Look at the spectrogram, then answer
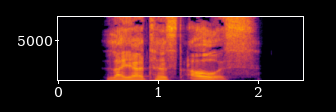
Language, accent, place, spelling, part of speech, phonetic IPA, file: German, Germany, Berlin, leiertest aus, verb, [ˌlaɪ̯ɐtəst ˈaʊ̯s], De-leiertest aus.ogg
- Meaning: inflection of ausleiern: 1. second-person singular preterite 2. second-person singular subjunctive II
